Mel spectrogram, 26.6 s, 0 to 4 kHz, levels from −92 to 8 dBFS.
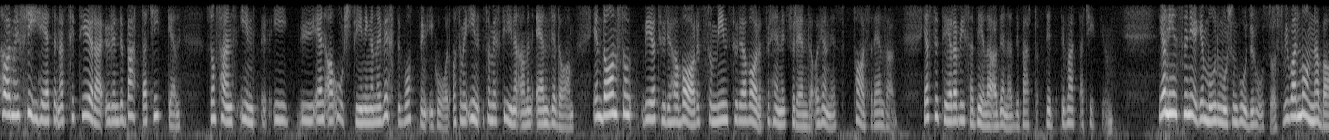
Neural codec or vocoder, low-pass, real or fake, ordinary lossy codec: codec, 16 kHz, 0.5 kbps, X-Codec, WavLM features, trained on Multilingual LibriSpeech; 3.6 kHz; fake; none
